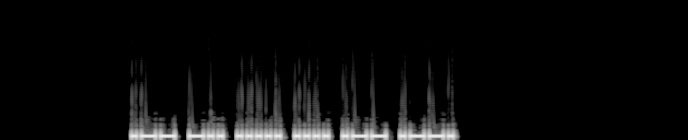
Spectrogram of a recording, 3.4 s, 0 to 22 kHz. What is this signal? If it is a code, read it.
Morse code, heard as a keyed tone, about 50 wpm, 700 Hz. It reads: WD5HWP
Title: USA Call Signs Repeated 2x 50wpm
